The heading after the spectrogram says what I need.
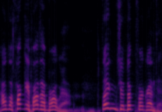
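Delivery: put-on high old-timey announcer. Podcast hosts redoing their show intro, in an old-timey announcer voice. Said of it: "gonna do the old timey voice".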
